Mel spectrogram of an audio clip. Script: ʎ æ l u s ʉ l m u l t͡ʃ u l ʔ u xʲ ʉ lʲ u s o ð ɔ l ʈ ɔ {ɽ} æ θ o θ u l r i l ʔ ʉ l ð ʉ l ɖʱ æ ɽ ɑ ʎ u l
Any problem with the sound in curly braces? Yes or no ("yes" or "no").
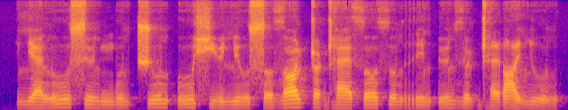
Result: yes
